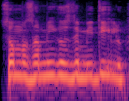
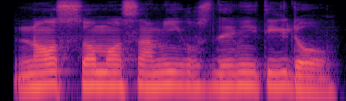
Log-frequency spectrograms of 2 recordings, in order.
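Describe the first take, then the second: First: High, loud dog voice; bright-eyed pup piping up loudly; eager dog. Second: Slow, drawn-out correction, teeth clenched; through clenched teeth. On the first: Dog introducing himself to the cormorant, high and eager. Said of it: "dijo el perro". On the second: Cat correcting the dog, slowly through his teeth. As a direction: grit it out slowly. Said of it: "dijo entre dientes". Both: A narrator's reading.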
